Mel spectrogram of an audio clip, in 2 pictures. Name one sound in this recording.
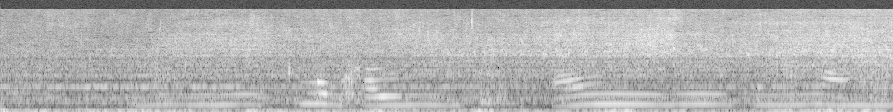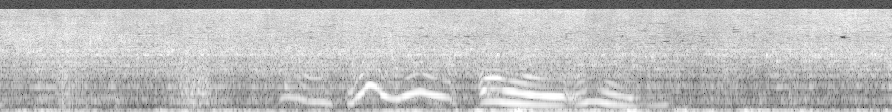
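A young girl talks nearby in a high voice.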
